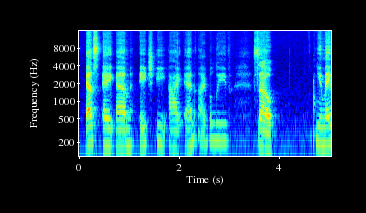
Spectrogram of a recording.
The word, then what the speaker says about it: Samhain: We are also in what's called Samhein. There's different pronunciations. I think I'm doing the Scottish pronunciation of this, but we can, there's different Celtic type of pronunciations. So Samhain, this is a time when the veil is very thin.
